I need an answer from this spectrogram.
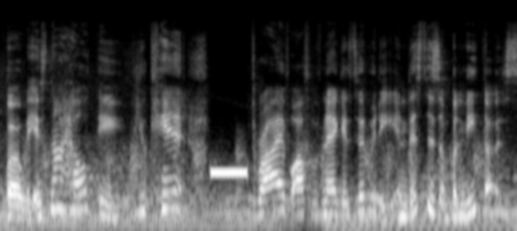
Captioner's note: beep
